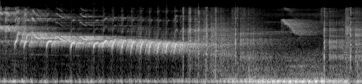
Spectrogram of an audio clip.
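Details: White-rumped shama song for training young fighter males: a fast rattling trill sliding slowly downward, then a single falling whistle, over low rumbling background noise.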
